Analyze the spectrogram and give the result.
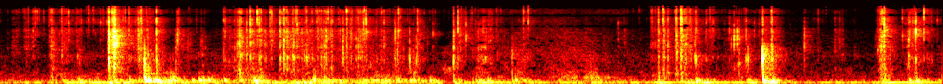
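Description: A metal utility-knife blade carves and scrapes pieces off a solid green bar of soap with a textured face, held in the fingers, as soap chips fall onto a cloth. Crisp, crunchy scraping and shaving strokes with bright, crinkly edges come in irregular bursts over a low steady hum, with sharper cuts standing out at moments.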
